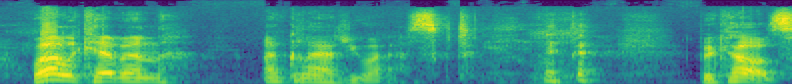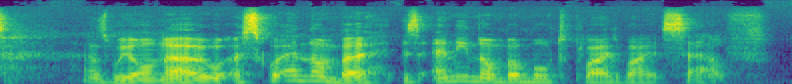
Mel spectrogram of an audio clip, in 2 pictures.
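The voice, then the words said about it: Glaswegian Scottish pirate accent. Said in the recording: “Kevin the Scottish pirate. ... Glaswegian pirate.”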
